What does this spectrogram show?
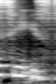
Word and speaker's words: ci: So when the C is followed by E or I, it's pronounced as in church.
